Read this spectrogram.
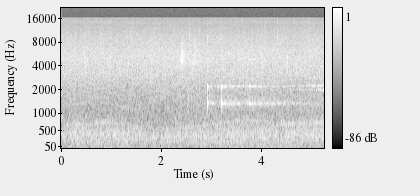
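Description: A torch flame crackles steadily.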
